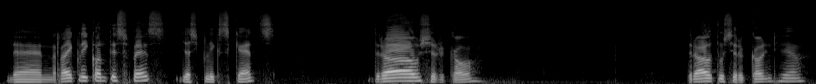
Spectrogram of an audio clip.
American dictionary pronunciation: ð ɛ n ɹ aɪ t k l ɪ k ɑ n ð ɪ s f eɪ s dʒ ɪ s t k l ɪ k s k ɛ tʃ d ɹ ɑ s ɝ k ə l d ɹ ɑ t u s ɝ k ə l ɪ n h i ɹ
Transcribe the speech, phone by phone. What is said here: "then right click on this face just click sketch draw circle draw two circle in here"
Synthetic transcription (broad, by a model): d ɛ n ɹ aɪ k l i k ɑ n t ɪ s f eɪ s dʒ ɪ s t k l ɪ k s k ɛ s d ɹ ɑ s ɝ k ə l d ɹ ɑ t u s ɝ k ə l ɪ n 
